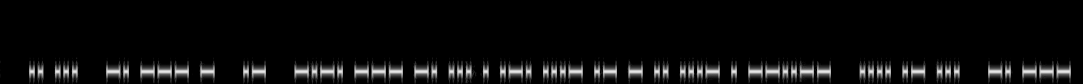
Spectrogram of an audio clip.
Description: Morse code, heard as a keyed tone, about 28 wpm, 600 Hz. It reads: IS NOT A CONSERVATIVE, HAS NO
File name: CW / Practice / EnglishQuotations0228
